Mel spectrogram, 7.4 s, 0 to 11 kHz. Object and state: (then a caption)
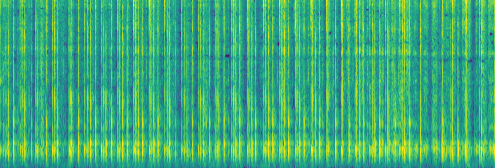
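Wooden box lid. Long nails tap and scratch rapidly on the lid of a small wooden box with a metal clasp. The result is a dense, fast stream of dry, hollow clicks that die away almost instantly, with a woody midrange body around 350 Hz.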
